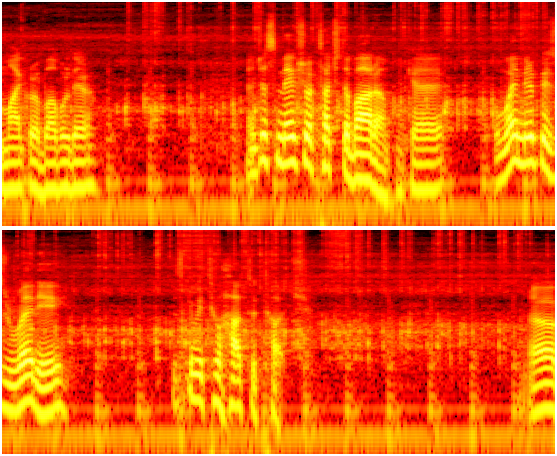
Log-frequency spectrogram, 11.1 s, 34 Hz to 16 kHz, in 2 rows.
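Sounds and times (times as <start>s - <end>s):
steam wand hissing in milk: 0.0s - 11.0s.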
